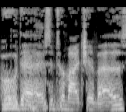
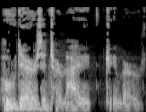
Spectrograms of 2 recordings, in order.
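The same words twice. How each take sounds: First: Low slow villain voice, repeated on request; dragon voice. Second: Low, slow, whispered menace; dragon voice. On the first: Pretend. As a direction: rumble it like a dragon in its lair. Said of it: "can you do that again?". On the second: Acted. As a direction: breathe it out like a looming dragon. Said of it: "That's awesome".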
